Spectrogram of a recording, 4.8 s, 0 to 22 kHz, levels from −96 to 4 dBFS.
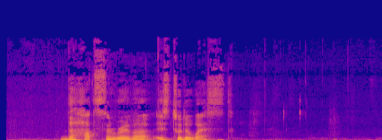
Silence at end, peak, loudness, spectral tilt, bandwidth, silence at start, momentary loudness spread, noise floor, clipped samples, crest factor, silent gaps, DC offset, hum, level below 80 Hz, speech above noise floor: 0.6 s; -8 dBFS; -25 LUFS; -5.5 dB/octave; 16 kHz; 0.25 s; 14 LU; -56 dBFS; under 0.1%; 20 dB; none; under 0.1%; none; -50 dBFS; 32 dB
